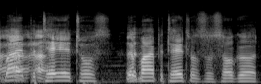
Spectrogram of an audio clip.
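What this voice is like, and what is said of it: Put-on Irish accent. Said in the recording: “no one gives a shit about the Irish ... Love the accent.”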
